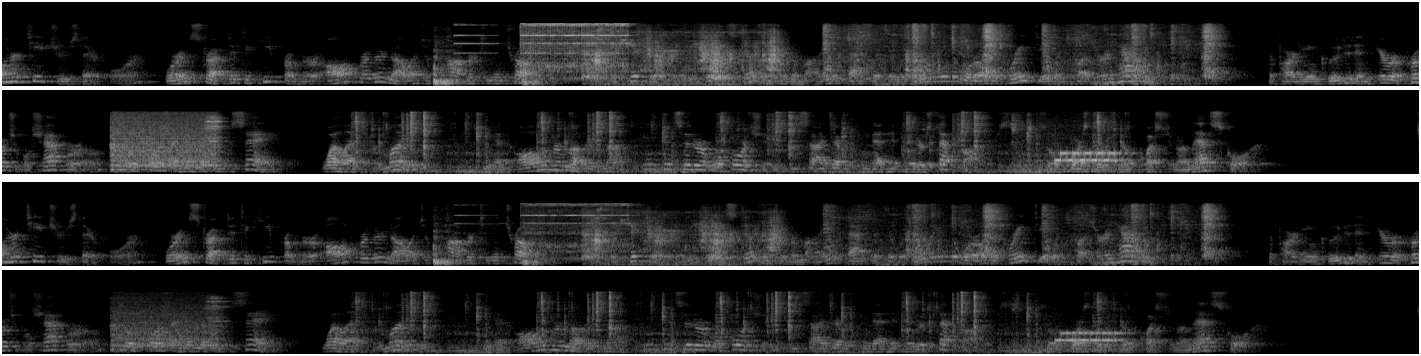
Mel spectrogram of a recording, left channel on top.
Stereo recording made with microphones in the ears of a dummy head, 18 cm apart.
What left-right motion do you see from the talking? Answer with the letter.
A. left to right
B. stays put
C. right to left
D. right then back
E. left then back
C.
